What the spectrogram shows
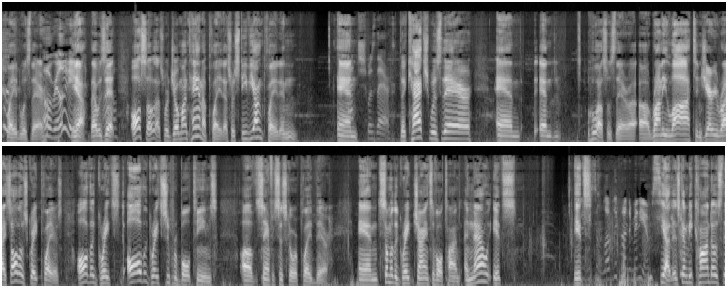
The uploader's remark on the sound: I recorded my first podcast of 2019 looking over the remains of Candlestick Park and contemplating timelessness.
